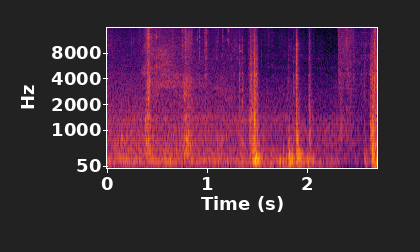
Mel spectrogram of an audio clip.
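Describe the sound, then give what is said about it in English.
People climb into a car, with shuffling and faint jingling, then a few sharp thumps as a car door closes, the last thud near the end. “We get back in the car and drive back to Tulane and Broad, where the courthouse is.”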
